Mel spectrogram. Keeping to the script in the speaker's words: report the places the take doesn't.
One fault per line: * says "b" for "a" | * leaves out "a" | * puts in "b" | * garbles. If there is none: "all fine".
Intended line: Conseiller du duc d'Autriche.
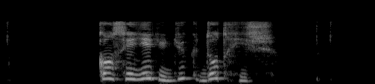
all fine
